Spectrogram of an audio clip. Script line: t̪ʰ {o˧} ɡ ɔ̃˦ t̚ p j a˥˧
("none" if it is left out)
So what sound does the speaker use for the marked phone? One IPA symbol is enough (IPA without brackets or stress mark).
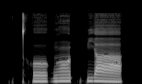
o˧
